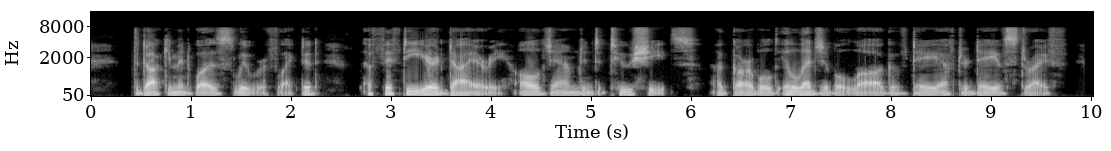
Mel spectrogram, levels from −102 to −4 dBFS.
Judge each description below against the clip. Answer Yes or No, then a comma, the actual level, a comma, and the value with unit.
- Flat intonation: No, average, 4.4 semitones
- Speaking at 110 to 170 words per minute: Yes, average, 145 wpm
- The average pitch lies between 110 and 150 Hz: No, very low, 95 Hz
